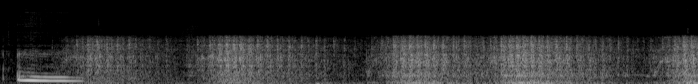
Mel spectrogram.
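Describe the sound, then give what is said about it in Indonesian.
A sewing machine stitches sheets of patchwork fabric, its whirring motor running in several long surges that swell and ease, with a brief tone at the very start. “Terus setelah menjadi lembaran-lembaran seperti ini, ya. Selanjutnya kita jahit kan, Bu? Iya, betul, dijahit.”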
